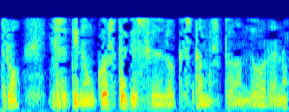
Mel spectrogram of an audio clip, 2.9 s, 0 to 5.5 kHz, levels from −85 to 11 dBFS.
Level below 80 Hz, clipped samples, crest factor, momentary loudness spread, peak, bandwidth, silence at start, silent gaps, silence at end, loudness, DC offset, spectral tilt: -54 dBFS; under 0.1%; 20 dB; 7 LU; -4 dBFS; 3.7 kHz; 0 s; none; 0 s; -24 LUFS; under 0.1%; -10 dB/octave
